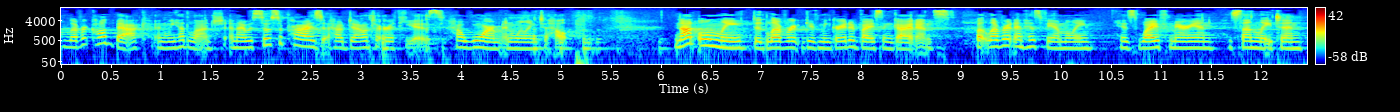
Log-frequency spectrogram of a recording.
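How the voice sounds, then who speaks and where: In a large indoor event hall with long, echoing reverb, a staffer reads a prepared tribute speech at an awards ceremony on someone else's behalf. Her voice is a little high and fairly bright, delivered quickly with fairly even intonation.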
